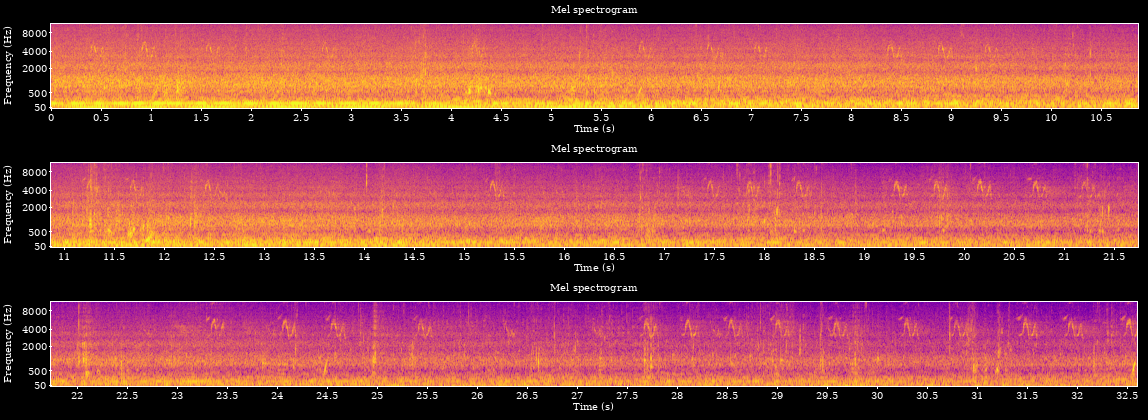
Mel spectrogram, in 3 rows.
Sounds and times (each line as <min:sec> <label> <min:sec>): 0:00.0 boat 0:32.6
0:27.7 sparrows 0:32.6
